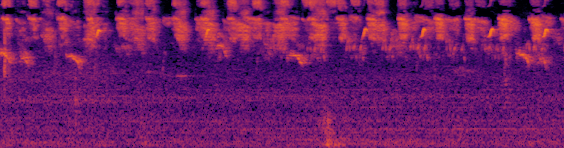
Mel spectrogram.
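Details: Close view of a black redstart: continuous bright, high twittering chirps repeated rapidly and irregularly, a few short downward-sweeping notes among them, and a single soft knock near the middle.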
